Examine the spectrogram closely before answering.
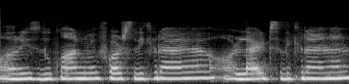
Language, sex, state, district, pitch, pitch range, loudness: Hindi, female, Himachal Pradesh, Shimla, 265 Hz, 255-275 Hz, -12 LUFS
